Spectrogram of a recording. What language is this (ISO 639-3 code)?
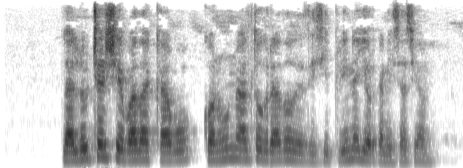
spa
